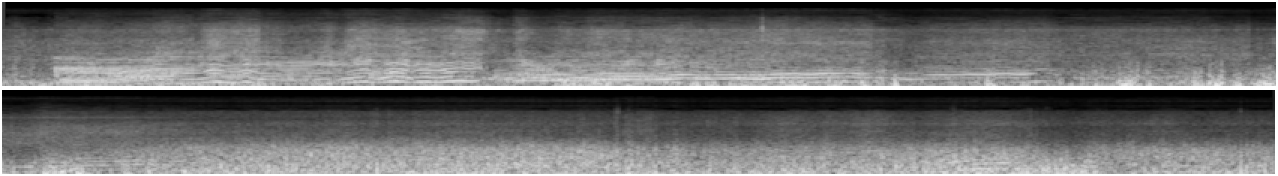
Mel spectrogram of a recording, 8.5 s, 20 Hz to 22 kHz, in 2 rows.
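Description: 85cc two-stroke motocross bike engine at race pace, revving up and down repeatedly through gear changes and throttle, then running rougher and noisier over the track with a brief rising rev near the end.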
